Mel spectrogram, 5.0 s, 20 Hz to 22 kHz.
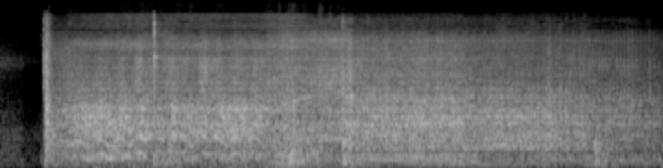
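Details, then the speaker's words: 1962 Ford Thunderbird Sports Roadster convertible, first start attempt in over 20 years: starter cranks briefly, then the drive spins free and the engine stops turning over, the Bendix kicking out too early; starter drive disengaging early. "Come on, Ford starter. Don't kick out so early. We're going to need to do some Bendix work."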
